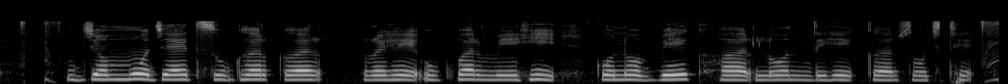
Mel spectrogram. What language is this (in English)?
Chhattisgarhi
